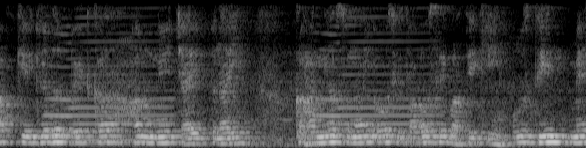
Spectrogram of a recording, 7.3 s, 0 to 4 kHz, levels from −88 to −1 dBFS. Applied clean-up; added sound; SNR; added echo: none; Wind instrument, woodwind instrument; 14 dB; reverberation time 0.9 s.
